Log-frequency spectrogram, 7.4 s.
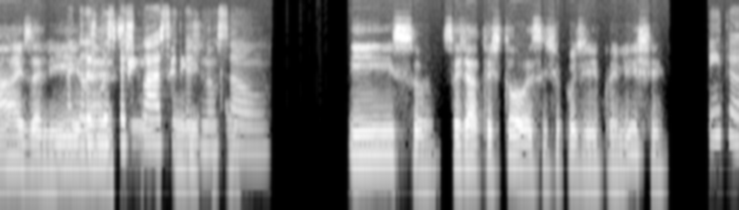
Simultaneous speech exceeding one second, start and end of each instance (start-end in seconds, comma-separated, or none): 0.7-2.4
